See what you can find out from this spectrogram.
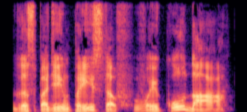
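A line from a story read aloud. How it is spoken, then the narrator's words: Confident deep bass. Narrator (Russian): Уверенным густым басом сказал председатель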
